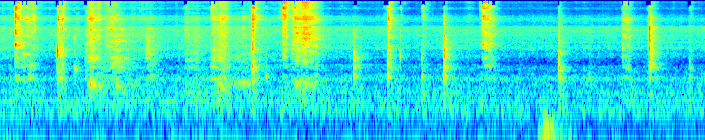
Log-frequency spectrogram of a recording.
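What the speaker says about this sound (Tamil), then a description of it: "தக்காளி வெங்காயத்தை ஆட் பண்ணிக்கலாம். இது நல்லா வதங்கட்டும்." Tomato and onion sautéing in a pan for a cauliflower gravy, with a spoon scraping and clinking against the metal in an irregular series of close, moderately loud strokes over a faint background hiss.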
